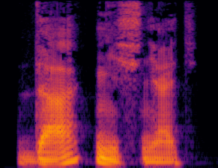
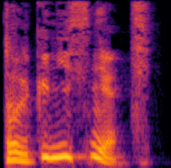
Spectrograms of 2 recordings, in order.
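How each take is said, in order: First: Unmoved confirmation. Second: High, slow, strained complaint; anguished wail. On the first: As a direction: confirm it slowly, without any sympathy. Aunt answers him calmly. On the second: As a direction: wail it, stretched out and pitched up. Uncle wails about the suit. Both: A narrator's reading.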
